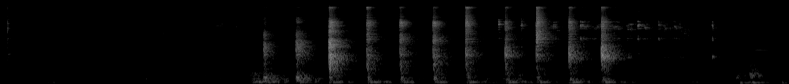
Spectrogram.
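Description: Fork beating eggs in a ceramic bowl: a run of sharp, even clinks, about three a second, that stops about six seconds in. A dull thump follows near the end.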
